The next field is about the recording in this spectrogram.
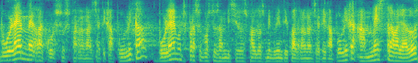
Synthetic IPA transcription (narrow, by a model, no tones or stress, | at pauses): bulɛmːerrəkuɾsuspəɾlənəɾʒɛt̪ikəpuβlikəbulɛmunspɾəsupɔst̪uzəmbisiosuspəlˠdozmilˠβint̪ikwat̪ɾələnəɾʒɛt̪ikəpuβlikəʔəmːest̪ɾəβəʎəðo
